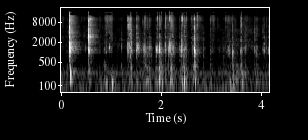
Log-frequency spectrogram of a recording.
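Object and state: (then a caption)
Plastic shower gel bottle. Fingertips and short nails tap and scratch a hand-sized dark plastic Axe shower gel bottle, hollow and likely partly full, and its flip cap. About a dozen sharp, hollow plastic clicks ring briefly with a bright edge, landing at an uneven pace with light scratching between them.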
